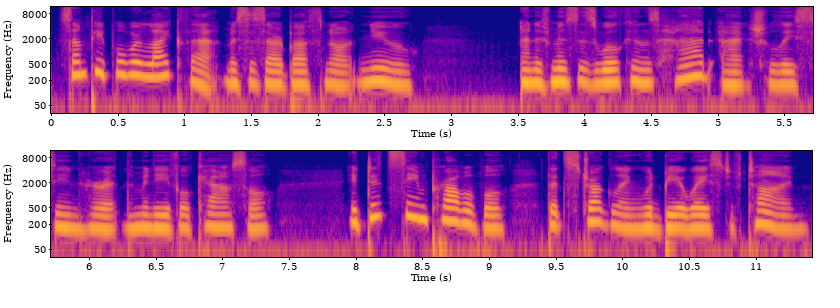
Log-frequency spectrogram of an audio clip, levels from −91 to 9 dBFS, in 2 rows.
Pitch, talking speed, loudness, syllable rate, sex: 185 Hz, 170 wpm, -17 LUFS, 4.8 syllables/s, female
